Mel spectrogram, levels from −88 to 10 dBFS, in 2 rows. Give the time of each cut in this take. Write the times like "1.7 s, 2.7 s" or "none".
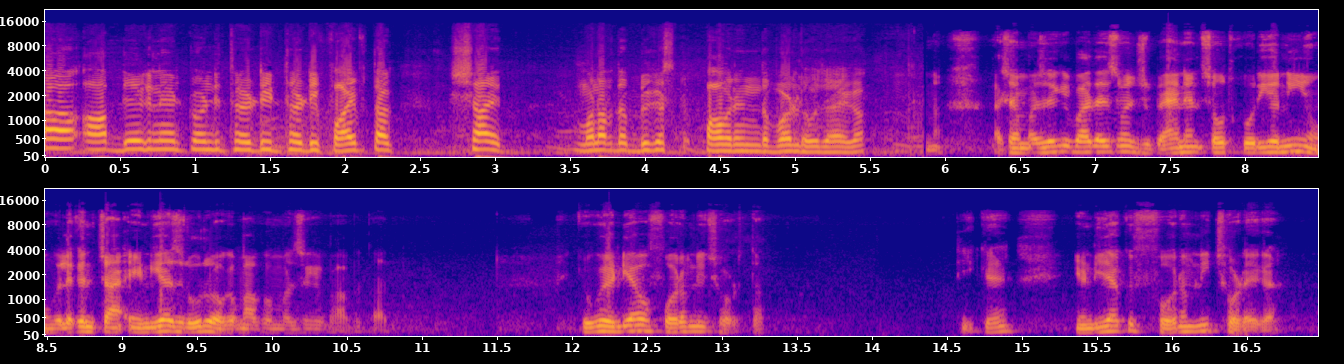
5.9 s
